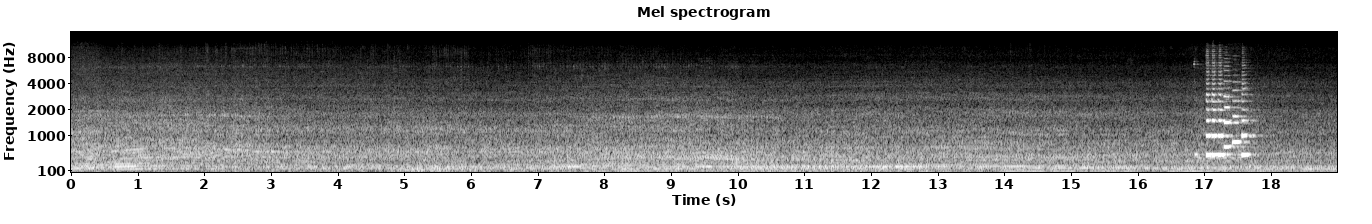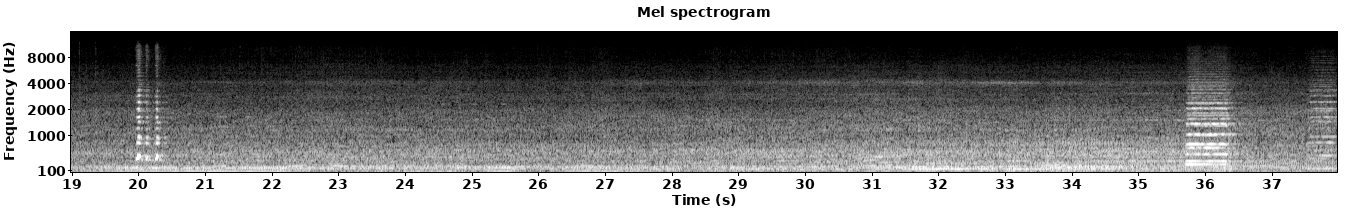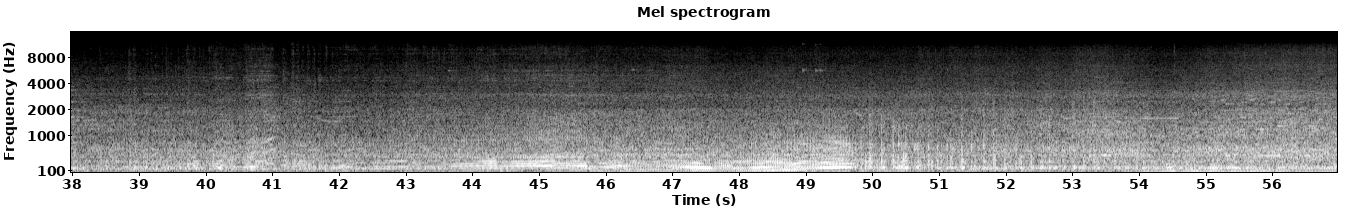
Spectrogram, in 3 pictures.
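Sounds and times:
car horn toots: 17.0s - 17.8s, 35.7s - 36.5s
two-stroke car engines driving by: 39.1s - 56.9s.

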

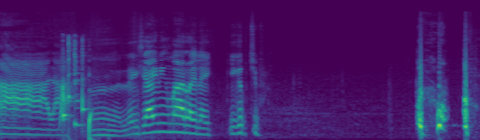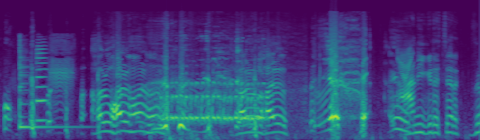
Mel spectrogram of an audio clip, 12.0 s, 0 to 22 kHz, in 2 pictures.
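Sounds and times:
boy laughing: 5.2s - 10.8s
boy coughing: 8.0s - 9.2s, 9.9s - 10.8s.

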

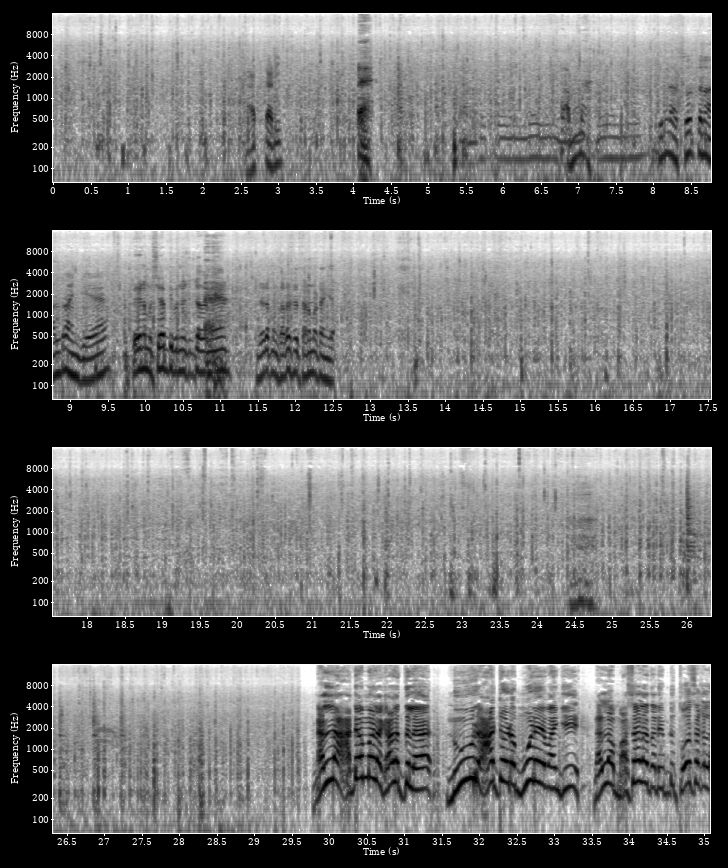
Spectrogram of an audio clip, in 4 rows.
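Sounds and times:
steady rain: 0.0s - 35.0s.

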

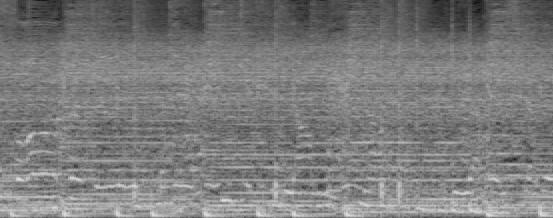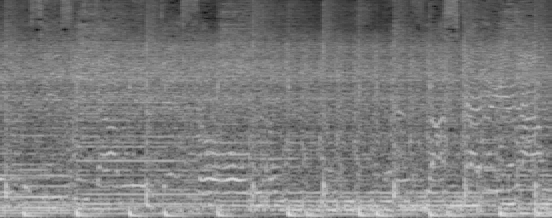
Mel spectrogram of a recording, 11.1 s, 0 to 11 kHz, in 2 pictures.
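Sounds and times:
guitars: 0.0s - 11.0s
rock band music: 0.0s - 11.0s
steady drum beat: 0.0s - 11.0s.

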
